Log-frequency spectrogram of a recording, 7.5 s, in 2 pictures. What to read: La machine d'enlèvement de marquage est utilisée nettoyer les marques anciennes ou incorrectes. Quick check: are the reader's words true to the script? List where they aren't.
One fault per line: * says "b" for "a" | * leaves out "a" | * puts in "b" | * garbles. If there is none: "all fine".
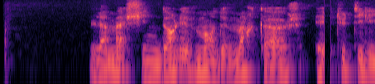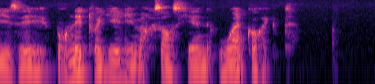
* puts in "pour"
